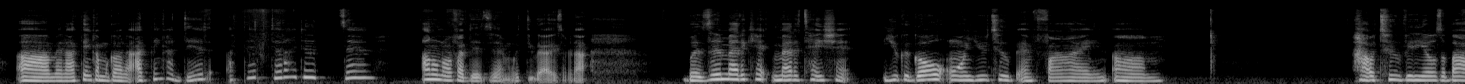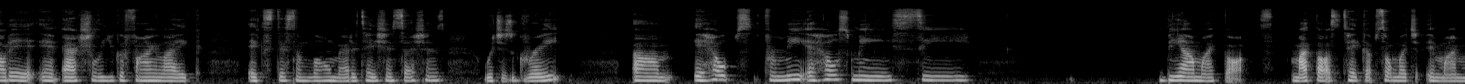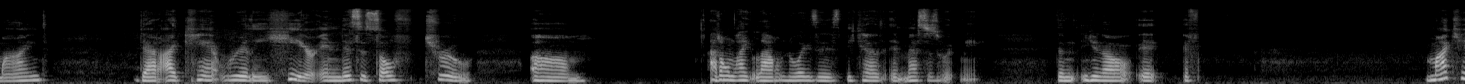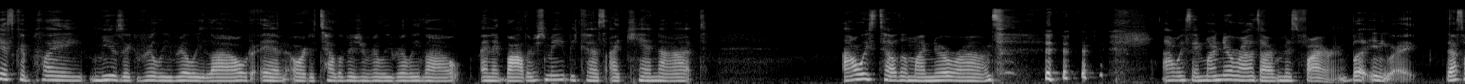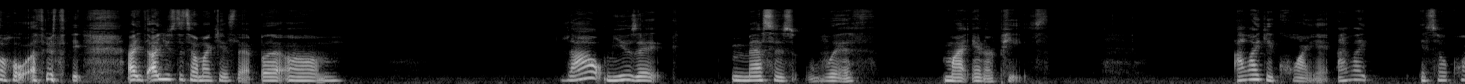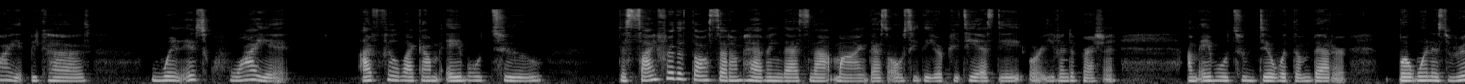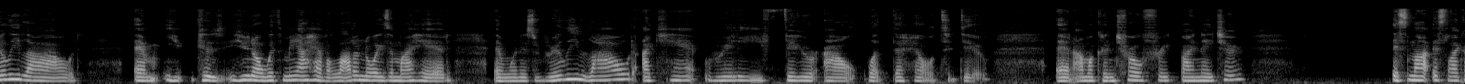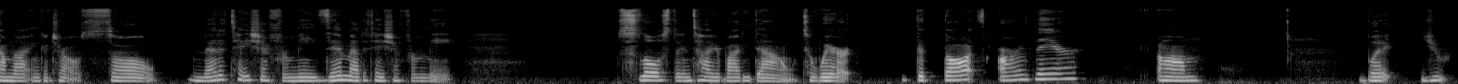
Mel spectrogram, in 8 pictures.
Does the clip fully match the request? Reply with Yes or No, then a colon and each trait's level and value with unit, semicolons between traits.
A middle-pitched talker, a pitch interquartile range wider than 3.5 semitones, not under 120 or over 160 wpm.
No: medium, 180 Hz; narrow, 2.6 semitones; average, 145 wpm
